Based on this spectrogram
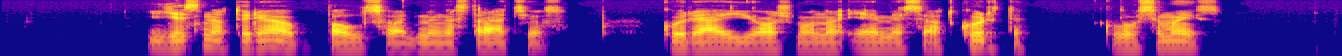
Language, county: Lithuanian, Vilnius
